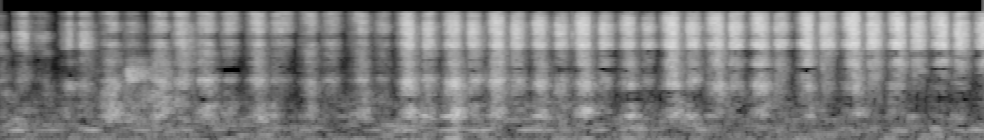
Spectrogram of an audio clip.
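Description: A red wooden colored pencil scratches across a flat printed paper coloring sheet on a dark desk in dense strokes while coloring in the dress. The bright, rasping scratches come in quick rhythmic repeats and grow louder and sharper after about two seconds.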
